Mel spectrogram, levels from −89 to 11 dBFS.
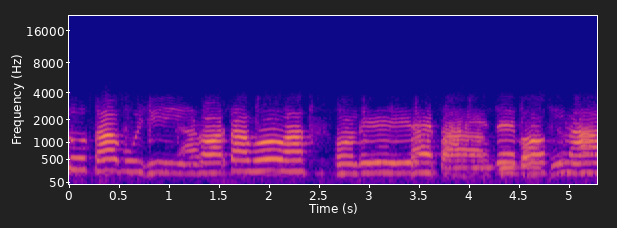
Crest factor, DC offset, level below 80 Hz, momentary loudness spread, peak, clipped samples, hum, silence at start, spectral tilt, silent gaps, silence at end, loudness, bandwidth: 16 dB; under 0.1%; -70 dBFS; 16 LU; -8 dBFS; under 0.1%; none; 0 s; -4.5 dB/octave; none; 0 s; -24 LUFS; 3.9 kHz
